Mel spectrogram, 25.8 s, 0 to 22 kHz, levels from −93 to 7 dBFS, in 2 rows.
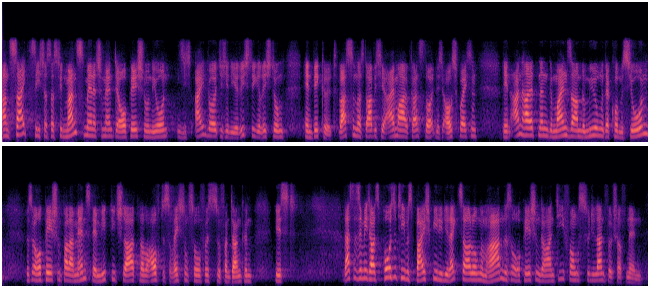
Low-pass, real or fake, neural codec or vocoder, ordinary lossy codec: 7.2 kHz; fake; codec, 24 kHz, 0.5 kbps, DualCodec; Opus, 24 kbps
